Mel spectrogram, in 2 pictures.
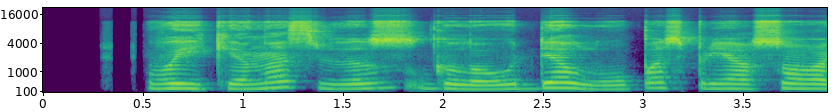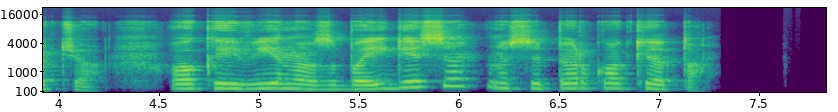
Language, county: Lithuanian, Alytus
